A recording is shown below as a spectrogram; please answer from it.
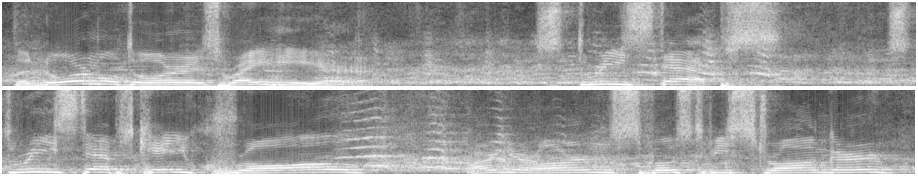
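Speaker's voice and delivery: hammed-up griping, high and drawn out; mock exasperated complaint. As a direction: protest as if hugely inconvenienced. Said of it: "Would you be like".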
